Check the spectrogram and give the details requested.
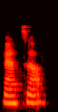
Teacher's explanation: দেখো এখানে অনুনাসিক যুক্ত হচ্ছে স্বরধ্বনি অনুনাসিক যুক্ত হচ্ছে · পেচক শব্দটার মধ্যে দেখো কোনো নাসিক্য ব্যঞ্জন নেই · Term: শতনাসিক্যী ভবন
